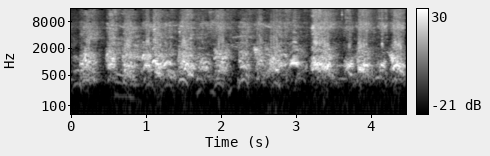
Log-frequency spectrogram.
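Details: Seven-month-old Rottweiler puppies, excited as they are let out for a ball, bark and yip in a quick overlapping burst of sharp barks.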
